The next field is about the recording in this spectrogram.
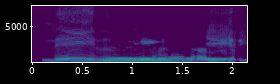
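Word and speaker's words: leren: Liren liren. Bacanya liren berarti belajar. Kalau saya penggal berarti itu dia ee panjang ya.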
